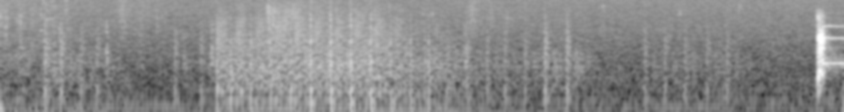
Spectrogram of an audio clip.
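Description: Rapid gunfire crackles in the military shooter game Project Reality, a dense burst of automatic shots from nearby weapons that swells in the middle and then thins into scattered rounds.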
